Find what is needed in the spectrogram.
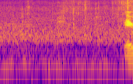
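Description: A steady low rumble of background noise with no distinct event; a man's voice begins right at the end.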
